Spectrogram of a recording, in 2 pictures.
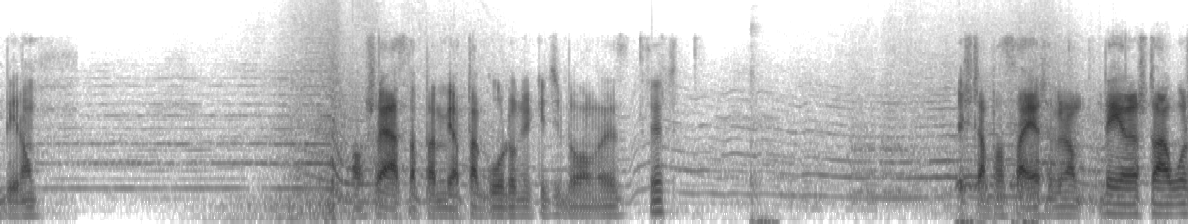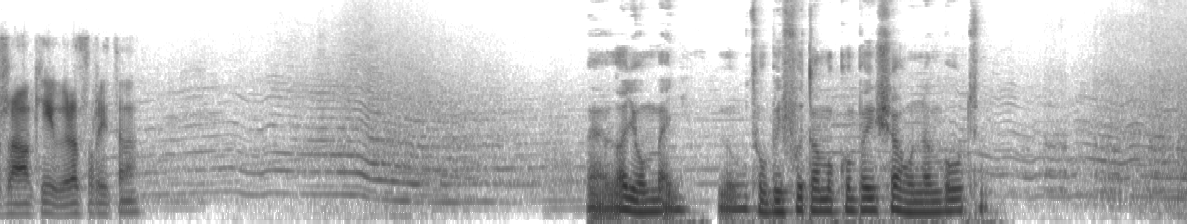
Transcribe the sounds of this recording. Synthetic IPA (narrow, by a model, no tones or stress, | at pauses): bḭːɾom | ɒʃɔja̰ːt̪nɑpːɛmːijɒ̰t̪ːɑɡɡoːd̪oŋkɛcʲkit͡ʃit̪bɛ̰vo̰nʋ̰ɛt̪zeːt̪ | iʃt̪ɛɱfɔsa̰ːjɛʃɛbinomd̪eːɾɛʃt̪aːɡolʃaːɔŋkiːvylɾɛsoɾiːt̪ɑni | ɛ̰nʔɒ̰ɟomːɛ̰ɲut̪oːbːifut̪ɒmokompɛd̪ikʃɛɦonːɛmvolt̪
